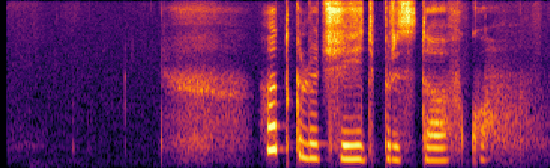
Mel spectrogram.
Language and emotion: Russian, sad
